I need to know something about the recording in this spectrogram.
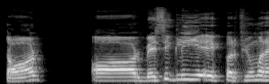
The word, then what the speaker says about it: Tauer: आज जिस फ्रेगरेंस के बारे में हम बात करेंगे इसके ब्रांड का नाम है टॉर और बेसिकली यह एक परफ्यूमर है एंड टॉर के नाम से।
